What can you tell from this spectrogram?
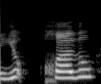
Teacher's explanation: حمزہ کی آواز میں جھٹکا دینا ، یؤخذ، خا یہاں پہ ہمارا ہیوی لیٹر ہے، پورا ادا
